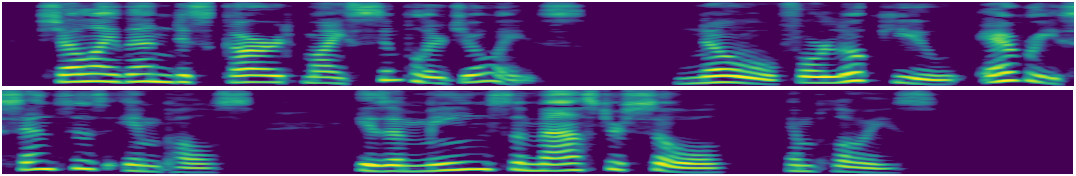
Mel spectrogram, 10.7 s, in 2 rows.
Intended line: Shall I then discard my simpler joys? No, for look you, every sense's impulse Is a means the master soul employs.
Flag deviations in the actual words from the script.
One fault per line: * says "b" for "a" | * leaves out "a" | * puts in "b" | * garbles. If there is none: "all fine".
all fine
